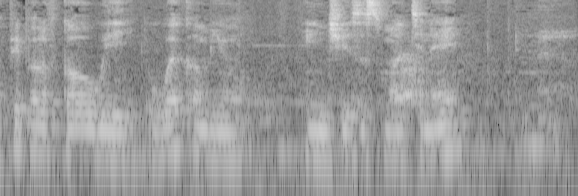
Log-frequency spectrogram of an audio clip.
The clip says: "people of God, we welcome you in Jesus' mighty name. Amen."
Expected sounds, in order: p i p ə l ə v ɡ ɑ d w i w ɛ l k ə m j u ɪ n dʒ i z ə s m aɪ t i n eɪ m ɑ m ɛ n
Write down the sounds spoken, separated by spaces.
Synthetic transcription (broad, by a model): p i p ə l ə v ɡ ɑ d w i w ɛ l k ə m j u ɪ n dʒ i z ə s m aɪ t i n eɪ ɑ m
